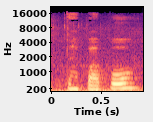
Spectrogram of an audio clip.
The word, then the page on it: tapapo: Wamesa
